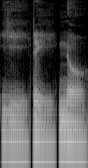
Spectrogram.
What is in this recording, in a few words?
"yirino", concat syllables; Affixing experiment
